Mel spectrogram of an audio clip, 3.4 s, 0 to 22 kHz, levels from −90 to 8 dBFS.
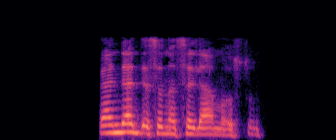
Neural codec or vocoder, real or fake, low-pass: none; real; 7.2 kHz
